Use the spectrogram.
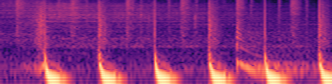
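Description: Soloed electronic drums from an electro remix, with punchy booming kicks and open hi-hats in a steady driving pattern, loud and close with no other instruments.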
